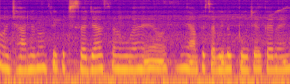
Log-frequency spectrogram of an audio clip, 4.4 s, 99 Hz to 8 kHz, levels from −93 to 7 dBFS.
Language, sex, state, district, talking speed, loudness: Hindi, female, Uttar Pradesh, Budaun, 220 wpm, -14 LUFS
